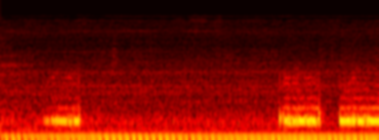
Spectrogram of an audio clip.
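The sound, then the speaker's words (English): Telephone call tones while trying to ring someone: a short electronic beep, a pause, then two more beeps in quick succession, clear and steady over a constant low hum with no one speaking. “Trying to ring”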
